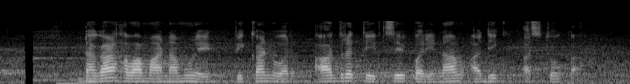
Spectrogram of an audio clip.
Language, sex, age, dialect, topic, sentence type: Marathi, male, 18-24, Standard Marathi, agriculture, question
